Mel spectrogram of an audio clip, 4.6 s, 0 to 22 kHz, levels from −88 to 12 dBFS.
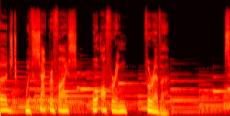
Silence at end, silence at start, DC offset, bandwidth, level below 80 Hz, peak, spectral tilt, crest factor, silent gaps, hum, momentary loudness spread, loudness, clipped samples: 0 s; 0 s; under 0.1%; 17 kHz; -46 dBFS; -8 dBFS; -5.5 dB/octave; 18 dB; none; none; 13 LU; -26 LUFS; under 0.1%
